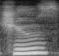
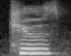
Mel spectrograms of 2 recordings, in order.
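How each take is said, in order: First: It starts with a CH sound. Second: The same.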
